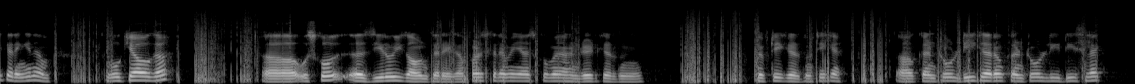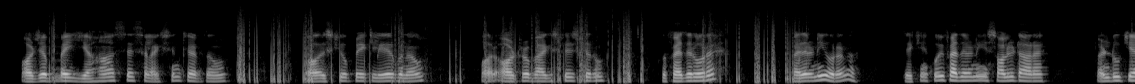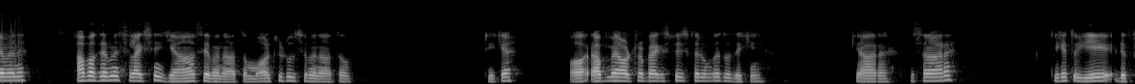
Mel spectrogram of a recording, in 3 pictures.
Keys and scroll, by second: 10.9 super+d, 17.4 alt+BackSpace, 22.2 super+z, 29.9 alt+BackSpace, 32.7 super+z, 33.1 super+z.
